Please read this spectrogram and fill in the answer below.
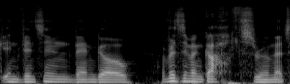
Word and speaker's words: van Gogh: It was called The Starry Night, and you're like in Vincent van Gogh's room. That's how you actually pronounce it.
